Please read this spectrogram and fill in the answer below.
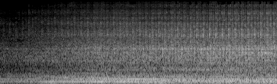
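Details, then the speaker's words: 2014 Mercedes-Benz E350 coupe, 3.5 L 302 hp direct-injection engine, idling and heard outside the car: light, almost diesel-like injector ticking, normal for this engine. "You just hear that little bit of ticking. It's almost diesel-esque in a way, which just, I don't know, I find a bit strange."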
